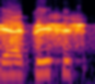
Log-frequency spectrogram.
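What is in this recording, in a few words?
Speech Sound Russian; DCS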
